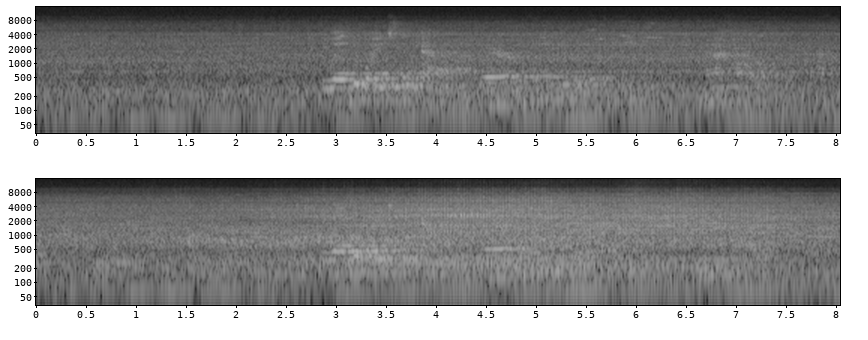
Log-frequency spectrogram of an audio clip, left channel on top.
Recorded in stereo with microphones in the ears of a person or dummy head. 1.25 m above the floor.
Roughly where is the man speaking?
Centre.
